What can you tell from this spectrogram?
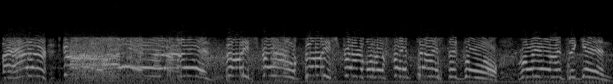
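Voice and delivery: high, loud shout of triumph; excited goal call. Real, not acted. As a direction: erupt as the ball goes in. Goal scored, commentator erupts live.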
